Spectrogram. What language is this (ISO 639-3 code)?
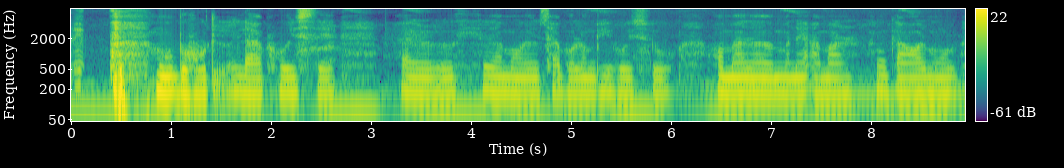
asm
